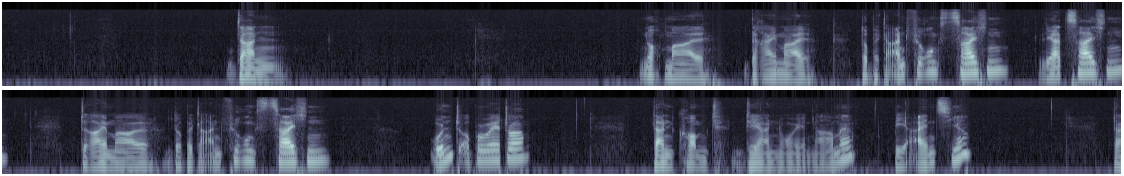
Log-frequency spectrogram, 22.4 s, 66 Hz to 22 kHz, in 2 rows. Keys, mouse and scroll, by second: 6.3 shift+2, 9.2 space, 11.2 shift+2, 14.4 shift+6, 18.3-19.3 drag, 22.2 shift+6.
